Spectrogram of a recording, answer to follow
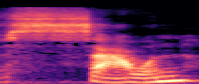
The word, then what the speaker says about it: Samhain: a celtic um holiday the celtic holiday of sauron which is spelt samhain um as i'm sure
